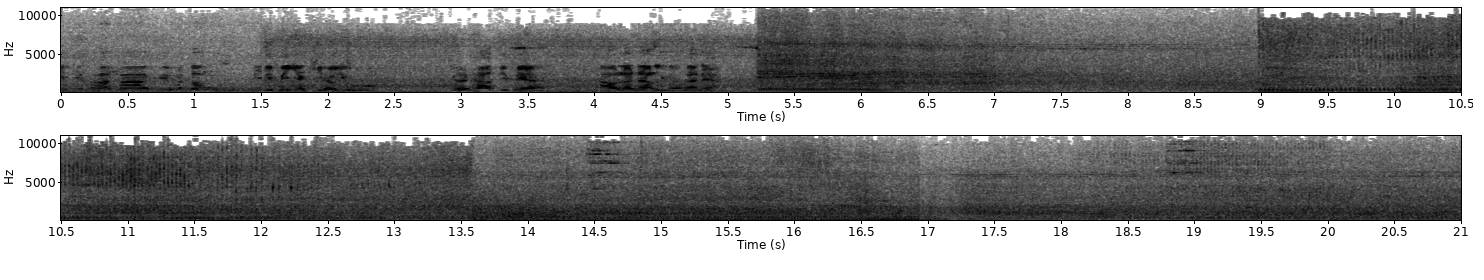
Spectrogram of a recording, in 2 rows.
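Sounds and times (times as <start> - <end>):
traffic noise: 0.0 - 21.0
engines running: 4.6 - 21.0.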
